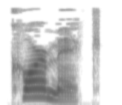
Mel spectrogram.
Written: Cormic

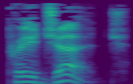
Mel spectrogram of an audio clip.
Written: prejudge

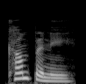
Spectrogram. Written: compagnie

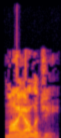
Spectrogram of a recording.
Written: myology

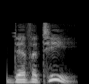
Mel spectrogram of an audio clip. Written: devotee

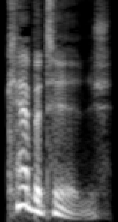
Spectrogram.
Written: cabotage

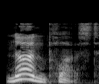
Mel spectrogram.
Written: nonplussed

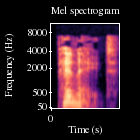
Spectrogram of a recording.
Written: pinnate

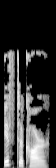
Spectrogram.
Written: Iftikhar

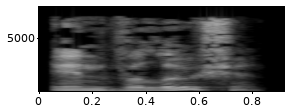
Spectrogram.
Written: involution

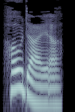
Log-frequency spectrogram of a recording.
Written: hodaya

